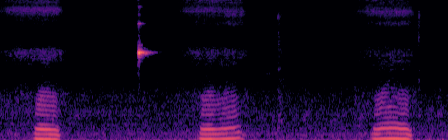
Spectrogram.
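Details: Cat sleeping contentedly: three soft, buzzy snores spaced a few seconds apart in a quiet room, with one brief high click between them; snoring.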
